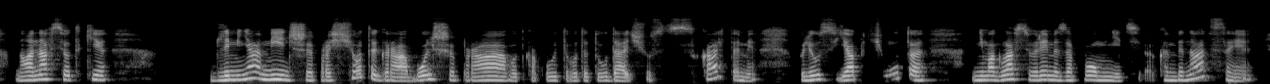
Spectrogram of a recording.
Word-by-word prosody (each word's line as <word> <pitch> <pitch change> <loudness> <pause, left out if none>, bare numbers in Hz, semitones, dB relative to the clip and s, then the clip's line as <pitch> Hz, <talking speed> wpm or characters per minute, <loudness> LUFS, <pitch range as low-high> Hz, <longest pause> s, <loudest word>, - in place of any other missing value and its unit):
но 190 -2 -1
она 225 +4 +6
всё-таки 215 -1 -2 1.0
для 185 +3 +3
меня 240 +7 +4
меньше 220 -4 +4
про 185 -1 -3
счет 165 -2 -2
игра, 185 -7 +3
а - - +1
больше 205 +2 0
про 185 0 +3
вот 170 -2 -6
какую-то 185 +1 -7
вот 175 0 -5
эту 175 0 -6
удачу 175 -1 -1
с 470 - -7
картами. 195 - -2 0.4
Плюс 215 +4 0
я 205 -3 +4
почему-то 210 -2 -4 0.4
не 200 +1 +1
могла 200 +4 +4
всё 240 -3 -5
время 205 0 +2
запомнить, 190 -3 -1
э, - - -14
комбинации, 200 - -2
200 Hz, 135 wpm, -23 LUFS, 185-220 Hz, 1.0 s, она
